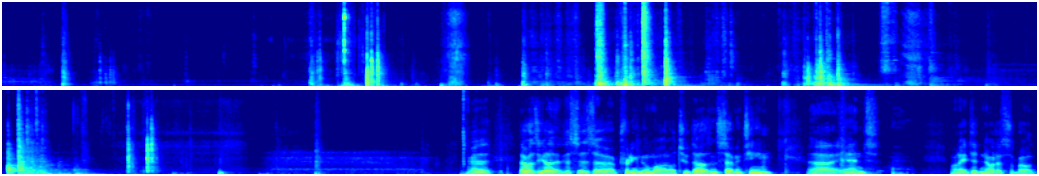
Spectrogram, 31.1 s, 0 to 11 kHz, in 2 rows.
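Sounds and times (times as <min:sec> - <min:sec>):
bandsaw parts clunking and scraping: 0:08.0 - 0:11.0.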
